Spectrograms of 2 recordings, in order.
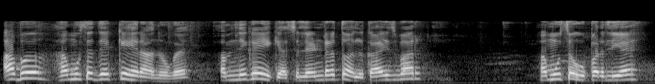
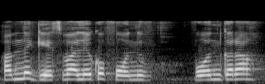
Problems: constant background noise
